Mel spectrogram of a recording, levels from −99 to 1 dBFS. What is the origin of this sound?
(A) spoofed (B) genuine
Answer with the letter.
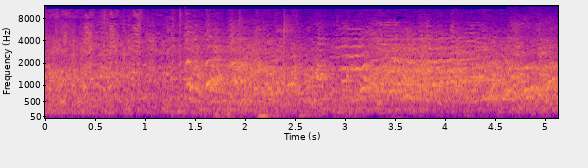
B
